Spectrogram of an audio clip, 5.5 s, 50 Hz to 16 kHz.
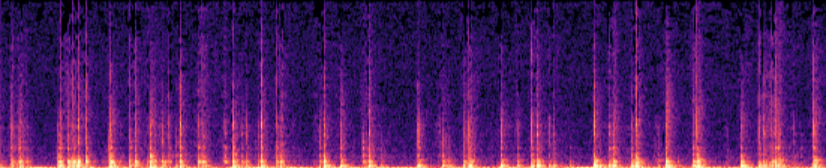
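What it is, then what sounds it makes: Light wooden tabletop, rapid nail tapping. Fingernails tap rapidly on a flat, solid, light wooden tabletop. The result is a fast, uneven stream of short, dry clicks with a hollow woody knock around 300 Hz and almost no ring.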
